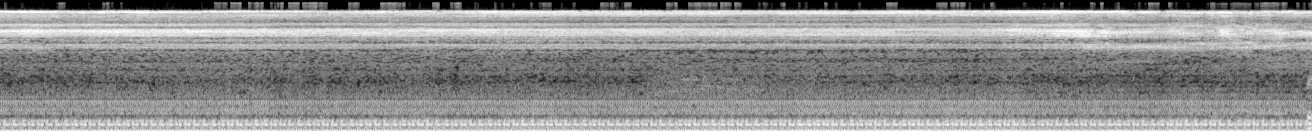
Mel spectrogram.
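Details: Nebulizer treatment in hospital for a baby with a productive cough: continuous motor drone with a rapid buzzing pulse and an airy hiss.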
